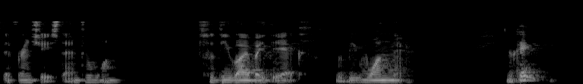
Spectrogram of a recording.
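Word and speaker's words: dy/dx: you get d y over dx which is pronounced dy by dx right and this stands for the differentiation of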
